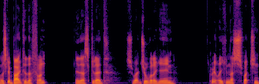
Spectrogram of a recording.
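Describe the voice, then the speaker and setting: In a Scottish accent, a man speaks at medium pitch with ordinary pitch variation. Long, frequent pauses break his speech, and the sound is dry and close with no echo. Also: moderate pace. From Scotland, Motherwell near Glasgow. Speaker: video game streamer. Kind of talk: live gameplay commentary. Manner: casual, conversational.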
